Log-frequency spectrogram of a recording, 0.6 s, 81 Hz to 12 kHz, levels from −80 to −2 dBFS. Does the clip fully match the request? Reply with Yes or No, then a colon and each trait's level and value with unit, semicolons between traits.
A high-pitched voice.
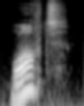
No: medium, 145 Hz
